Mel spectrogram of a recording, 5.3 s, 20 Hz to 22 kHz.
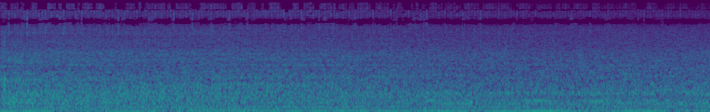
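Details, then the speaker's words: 2016 Ford Explorer 3.5 start-up after water pump replacement, warming up before the thermostat opens: a smooth, steady, quiet idle with no ticks or knocks. "Sounds good. It's just reacclimating everything. We gotta get this thermostat to open. Let it warm up to operating temperature. Look how nice that thing's idling."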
